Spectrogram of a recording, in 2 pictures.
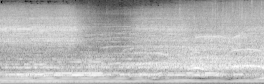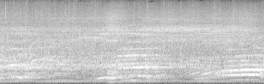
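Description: The closing drone of a live rock band's song, with held low notes, fading about halfway through. Long rising-and-falling wailing calls come in over it.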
